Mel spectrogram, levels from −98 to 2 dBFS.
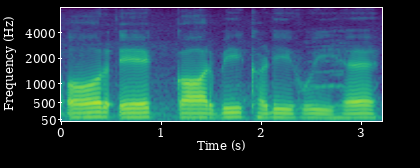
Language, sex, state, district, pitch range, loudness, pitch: Hindi, male, Uttar Pradesh, Saharanpur, 105-115 Hz, -17 LUFS, 110 Hz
